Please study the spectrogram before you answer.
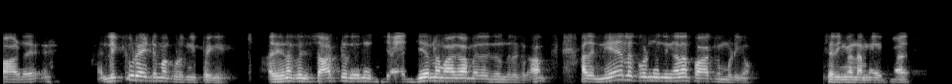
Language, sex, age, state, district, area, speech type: Tamil, male, 45-60, Tamil Nadu, Dharmapuri, urban, conversation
